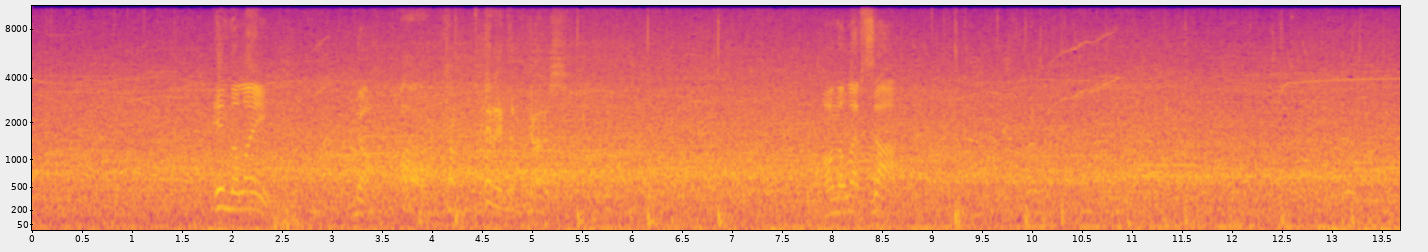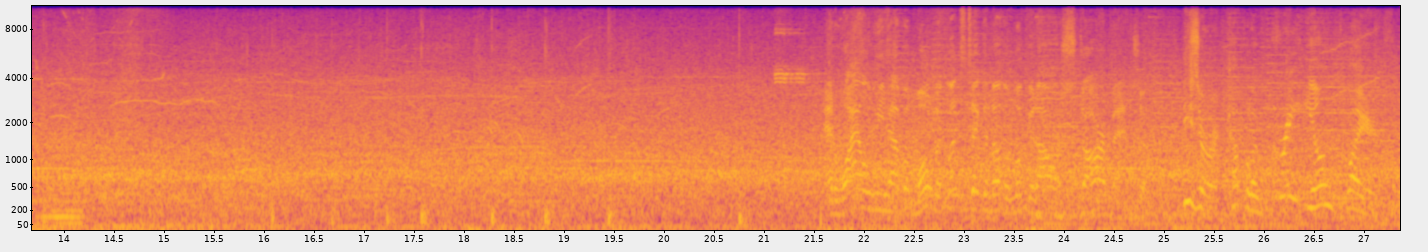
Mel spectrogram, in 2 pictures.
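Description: A large crowd cheers and murmurs steadily in an echoing arena.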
